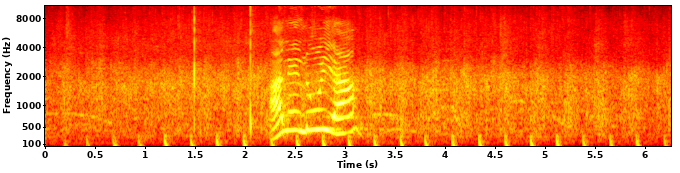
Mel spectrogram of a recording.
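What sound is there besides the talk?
audience applauding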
